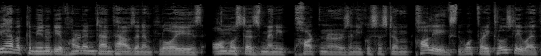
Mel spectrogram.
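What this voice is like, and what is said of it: Usual voice. Nothing is said of it.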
